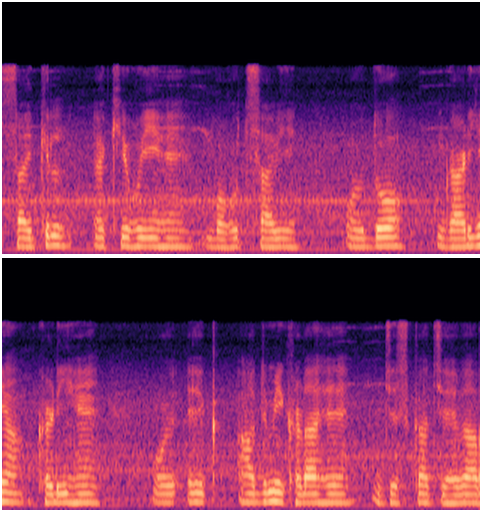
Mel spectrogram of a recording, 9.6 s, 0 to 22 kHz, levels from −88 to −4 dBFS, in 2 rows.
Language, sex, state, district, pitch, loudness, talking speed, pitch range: Hindi, male, Rajasthan, Bikaner, 135 Hz, -19 LUFS, 115 wpm, 130-140 Hz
